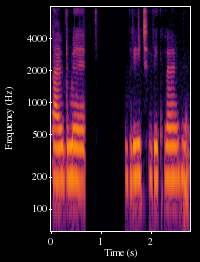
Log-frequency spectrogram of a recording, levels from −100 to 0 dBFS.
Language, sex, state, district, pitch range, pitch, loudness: Hindi, female, Bihar, Jamui, 190-195 Hz, 195 Hz, -29 LUFS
